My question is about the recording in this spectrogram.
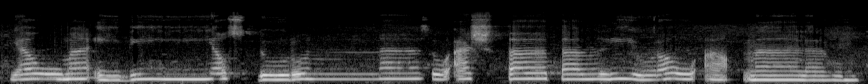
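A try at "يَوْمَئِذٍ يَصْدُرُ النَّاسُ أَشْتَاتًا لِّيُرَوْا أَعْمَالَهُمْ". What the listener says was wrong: Ya, ini di idgham bila gunahnya ditekan sedikit lagi ya. Ashtatal liyurau a'malahum.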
